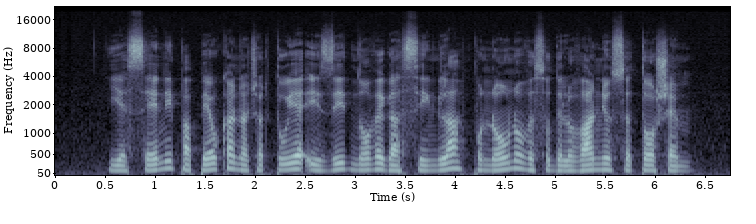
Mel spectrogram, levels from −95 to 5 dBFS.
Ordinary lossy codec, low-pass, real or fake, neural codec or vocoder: none; 19.8 kHz; real; none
